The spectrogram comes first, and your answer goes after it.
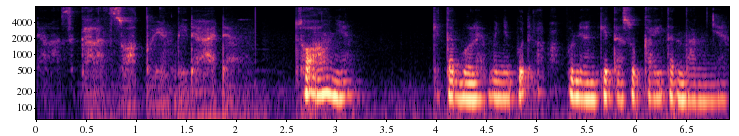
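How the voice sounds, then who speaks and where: With a very deep, low pitch and a dark, mellow tone, a woman speaks in a calm tone, somewhat breathy, with fairly even intonation and big swings in loudness. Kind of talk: slow poetry reading. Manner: whispered, soft, calm.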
